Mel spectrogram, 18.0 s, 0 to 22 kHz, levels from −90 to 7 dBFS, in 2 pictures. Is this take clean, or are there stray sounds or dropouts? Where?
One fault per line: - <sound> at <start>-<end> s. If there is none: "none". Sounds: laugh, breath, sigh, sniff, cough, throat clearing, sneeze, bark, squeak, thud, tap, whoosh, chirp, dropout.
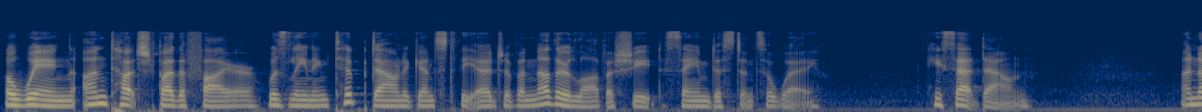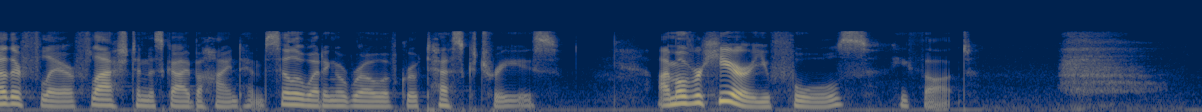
- sigh at 16.9-17.8 s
